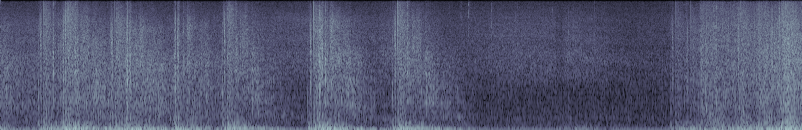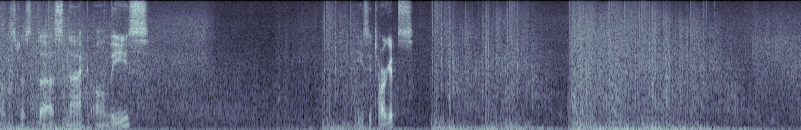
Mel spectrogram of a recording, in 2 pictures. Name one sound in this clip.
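Heavy naval guns boom in repeated rolling bursts.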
